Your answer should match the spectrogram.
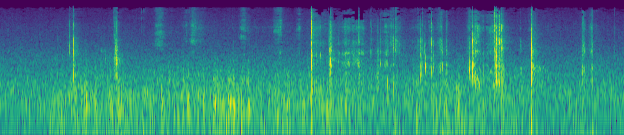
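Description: Fresh AA batteries being fitted into a plastic flashlight: a series of sharp clicks and rattles, the loudest about five seconds in.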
